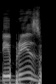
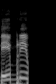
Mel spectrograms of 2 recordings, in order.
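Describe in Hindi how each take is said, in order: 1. यह शब्द z ध्वनि पर खत्म होता है। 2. यह शब्द लंबी ee स्वर पर खत्म होता है। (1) "डिब्रीज मत बोलिएगा" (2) "इसको डिब्री बोलिएगा"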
